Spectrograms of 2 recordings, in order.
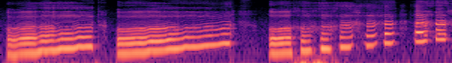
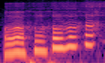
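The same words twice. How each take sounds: First: "oh" sung high with a clean onset and no h. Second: "oh" sung high with an added breathy h before it; aspirated oh. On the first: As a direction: start each "oh" straight on the vowel. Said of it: "So it's not". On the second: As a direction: push a puff of air into each "oh". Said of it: "that added H for emphasis". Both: Shown as a demonstration.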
